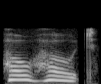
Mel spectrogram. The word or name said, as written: Hohhot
